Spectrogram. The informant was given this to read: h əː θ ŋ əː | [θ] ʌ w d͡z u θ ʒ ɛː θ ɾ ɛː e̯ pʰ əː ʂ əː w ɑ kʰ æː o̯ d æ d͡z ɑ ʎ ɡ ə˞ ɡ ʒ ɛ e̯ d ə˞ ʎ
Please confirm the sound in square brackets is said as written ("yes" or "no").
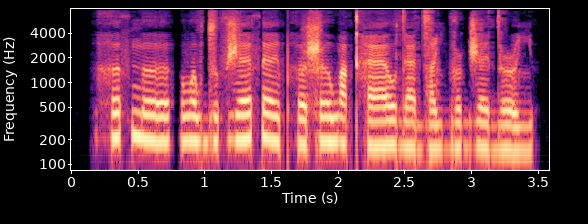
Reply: no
